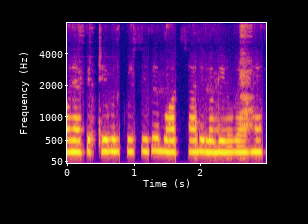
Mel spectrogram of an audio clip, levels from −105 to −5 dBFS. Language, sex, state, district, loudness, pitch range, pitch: Hindi, female, Himachal Pradesh, Shimla, -13 LUFS, 245-255 Hz, 245 Hz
